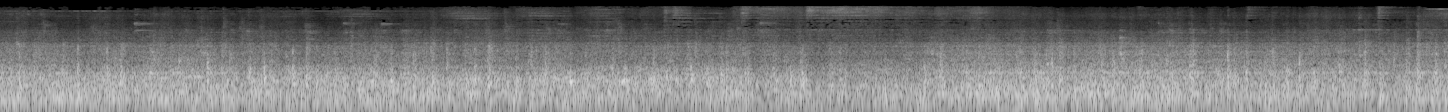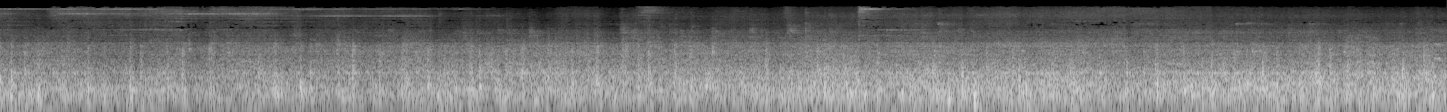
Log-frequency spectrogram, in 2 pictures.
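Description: Narrow-gauge White Pass & Yukon Route passenger train running on the track, heard from aboard a car: a steady rumble and clatter of wheels on rails.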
